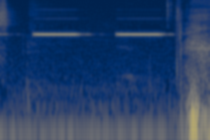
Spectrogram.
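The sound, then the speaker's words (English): Fire alarm beeping while someone cooks and something burns: two long, shrill, high-pitched tones of equal pitch, separated by a short pause. “That's the fire alarm.”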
